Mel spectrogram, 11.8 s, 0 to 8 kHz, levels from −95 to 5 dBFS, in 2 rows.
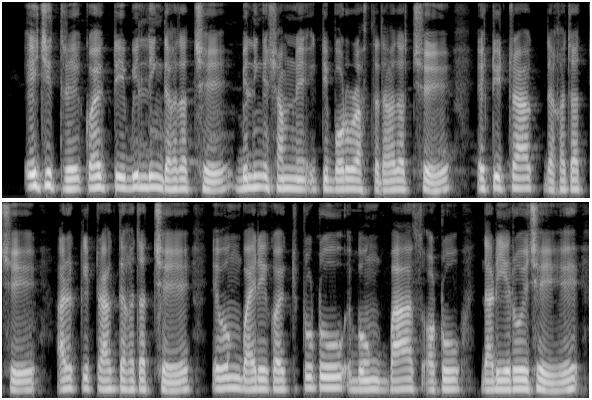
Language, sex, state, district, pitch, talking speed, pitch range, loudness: Bengali, male, West Bengal, Malda, 145 Hz, 160 wpm, 140-155 Hz, -17 LUFS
